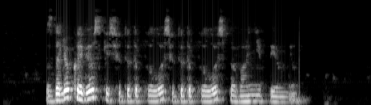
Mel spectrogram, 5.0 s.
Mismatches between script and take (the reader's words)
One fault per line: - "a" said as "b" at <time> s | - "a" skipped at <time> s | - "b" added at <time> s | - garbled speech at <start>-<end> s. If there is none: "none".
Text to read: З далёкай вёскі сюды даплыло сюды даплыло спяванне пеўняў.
none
